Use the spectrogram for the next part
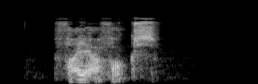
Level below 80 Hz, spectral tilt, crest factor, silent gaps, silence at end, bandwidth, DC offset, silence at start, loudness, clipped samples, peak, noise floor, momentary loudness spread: -66 dBFS; -1.5 dB/octave; 18 dB; none; 1 s; 9.6 kHz; under 0.1%; 0.55 s; -15 LUFS; under 0.1%; 0 dBFS; -72 dBFS; 9 LU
